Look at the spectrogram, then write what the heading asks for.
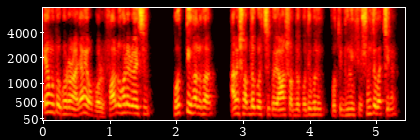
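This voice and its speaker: A male physics teacher explains at a rapid clip, with a dark, mellow tone. He keeps asking his students whether they follow, and he calls out words twice to act out an echo. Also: high-pitched. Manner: explains with repeated check questions, acts out echoes. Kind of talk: classroom lesson.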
